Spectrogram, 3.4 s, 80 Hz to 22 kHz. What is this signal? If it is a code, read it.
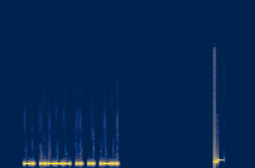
Morse code, heard as a keyed tone, about 41 wpm, 700 Hz. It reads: N2IIL
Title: USA Call Signs - 5 Characters - 4x Character Spacing - 45wpm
